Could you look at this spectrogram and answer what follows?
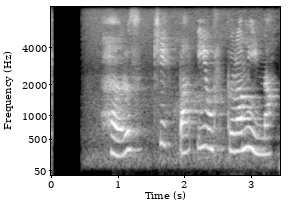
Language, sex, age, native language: Icelandic, female, 9, Icelandic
